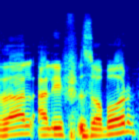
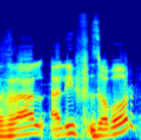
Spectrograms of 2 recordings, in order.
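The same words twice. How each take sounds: The two takes are said the same way.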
